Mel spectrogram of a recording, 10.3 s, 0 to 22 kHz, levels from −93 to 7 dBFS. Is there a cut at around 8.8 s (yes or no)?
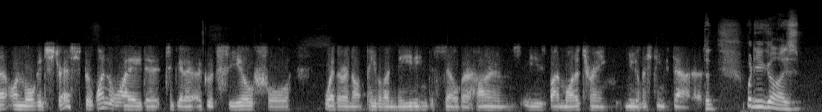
yes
